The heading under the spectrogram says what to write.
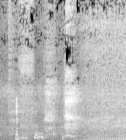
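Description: A few brief vocal sounds, then a car engine starts rumbling low and steady, its throaty pulse continuing to the end as the vehicle pulls off into the darkness.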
